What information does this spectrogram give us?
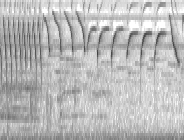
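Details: Belgian canary sings a quick burst of sharp descending chips, then slower, separate, liquid whistled notes that alternately fall and rise, each clearly spaced.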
